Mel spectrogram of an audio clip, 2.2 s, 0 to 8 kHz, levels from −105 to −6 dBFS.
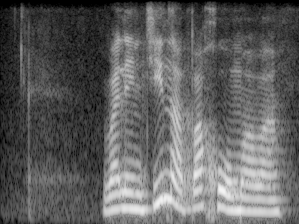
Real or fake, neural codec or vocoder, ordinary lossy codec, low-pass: real; none; Opus, 32 kbps; 7.2 kHz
